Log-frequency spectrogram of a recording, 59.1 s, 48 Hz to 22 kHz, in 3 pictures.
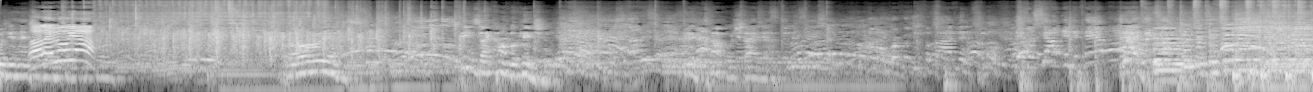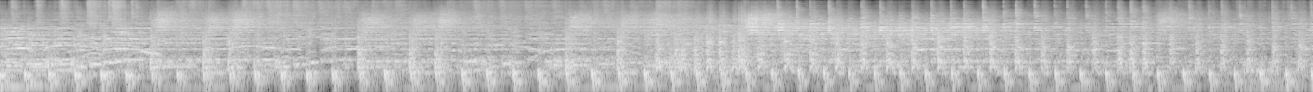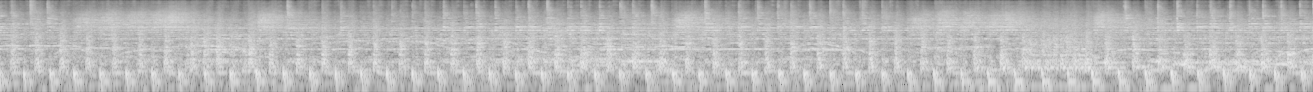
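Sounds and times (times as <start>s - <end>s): drum kit fast beat: 0.6s - 6.4s, 17.0s - 59.0s
sustained higher notes: 17.1s - 59.0s.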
